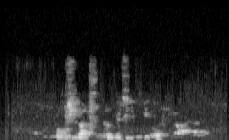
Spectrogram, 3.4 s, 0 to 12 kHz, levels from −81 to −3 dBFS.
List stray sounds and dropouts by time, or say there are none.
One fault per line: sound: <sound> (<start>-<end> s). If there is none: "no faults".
no faults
